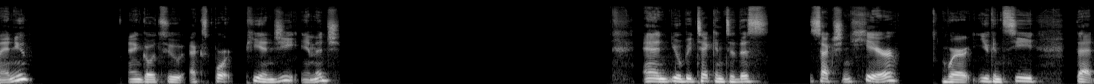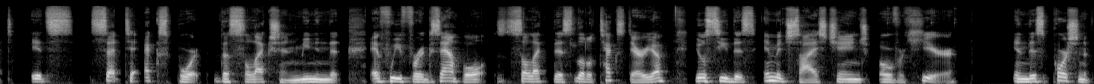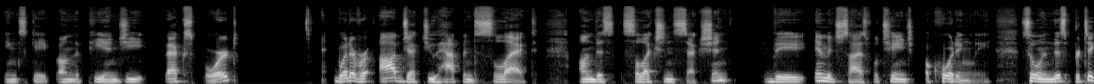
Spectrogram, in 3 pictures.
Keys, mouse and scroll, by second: 3.3 click, 6.3 click, 10.3-10.6 scroll up 1, 19.4 click, 21.1 click, 22.2 click, 22.9 click, 26.4 click, 28.8 click, 29.9 click, 31.0 click.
